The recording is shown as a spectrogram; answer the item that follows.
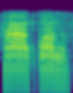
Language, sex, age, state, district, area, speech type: Odia, female, 60+, Odisha, Jharsuguda, rural, conversation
